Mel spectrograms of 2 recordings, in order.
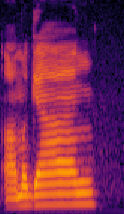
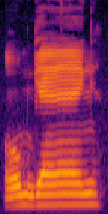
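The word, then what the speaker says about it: Ommegang: Yeah, this is, I'm not sure how to pronounce it, but it's O-M-M-E-G-A-N-G, Omegang, Omegang.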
